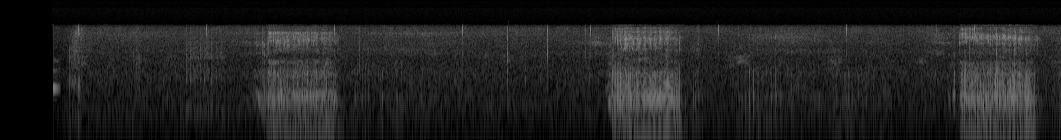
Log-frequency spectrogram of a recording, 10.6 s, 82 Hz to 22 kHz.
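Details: Sleeping bullmastiff dog snoring: three rasping snores at about 17 breaths a minute, with quieter breathing between them.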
